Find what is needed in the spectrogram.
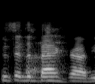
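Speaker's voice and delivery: usual speaking voice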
